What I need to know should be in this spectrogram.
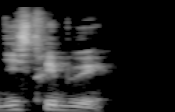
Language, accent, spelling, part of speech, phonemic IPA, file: French, France, distribué, verb / adjective, /dis.tʁi.bɥe/, LL-Q150 (fra)-distribué.wav
- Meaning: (verb) past participle of distribuer; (adjective) 1. Distributed 2. Distributed: involving several separate computers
